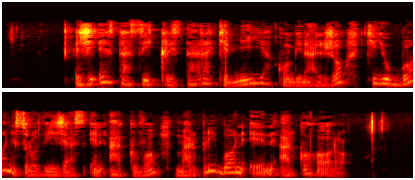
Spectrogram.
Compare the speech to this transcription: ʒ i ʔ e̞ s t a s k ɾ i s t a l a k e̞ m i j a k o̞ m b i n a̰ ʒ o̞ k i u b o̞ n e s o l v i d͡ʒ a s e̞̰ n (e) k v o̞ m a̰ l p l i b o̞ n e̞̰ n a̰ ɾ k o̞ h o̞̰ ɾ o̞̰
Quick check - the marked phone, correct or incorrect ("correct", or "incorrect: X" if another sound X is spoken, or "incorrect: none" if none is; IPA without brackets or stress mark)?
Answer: incorrect: a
